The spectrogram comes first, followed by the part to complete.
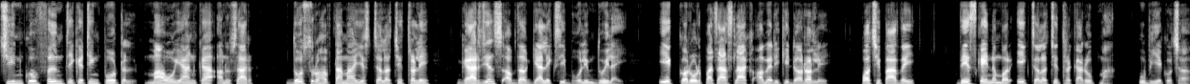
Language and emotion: Nepali, neutral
